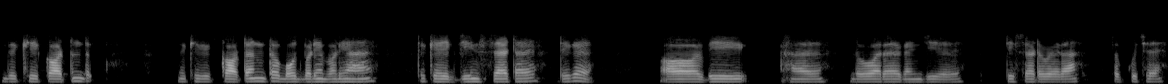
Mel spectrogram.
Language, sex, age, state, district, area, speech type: Hindi, male, 18-30, Uttar Pradesh, Varanasi, rural, conversation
